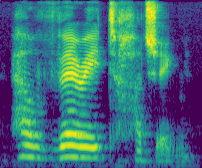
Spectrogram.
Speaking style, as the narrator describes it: sneered Snape

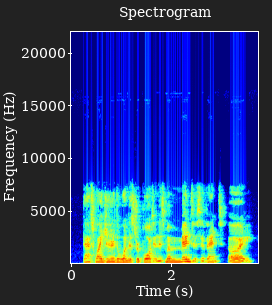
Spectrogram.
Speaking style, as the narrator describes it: exclaimed

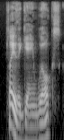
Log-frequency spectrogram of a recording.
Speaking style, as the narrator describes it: Grantline said quietly

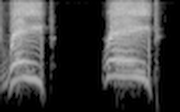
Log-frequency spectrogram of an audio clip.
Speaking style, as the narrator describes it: She screeched

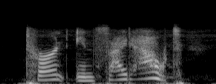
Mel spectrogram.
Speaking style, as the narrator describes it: gasped hoarsely

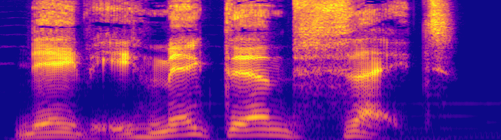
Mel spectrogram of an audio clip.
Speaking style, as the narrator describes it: chuckled the ship's executive officer

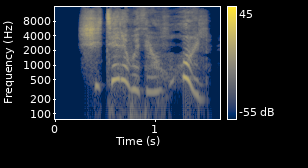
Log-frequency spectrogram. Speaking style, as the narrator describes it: Gotina whispered, awed

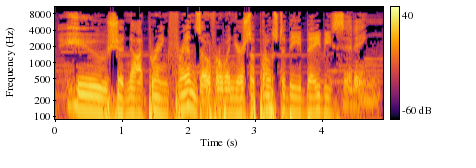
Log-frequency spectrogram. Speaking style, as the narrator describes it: the heavy voice on the other end rasped

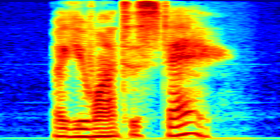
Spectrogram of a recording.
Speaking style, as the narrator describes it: Uma said, softly

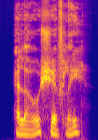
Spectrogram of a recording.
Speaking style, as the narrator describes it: she said softly

